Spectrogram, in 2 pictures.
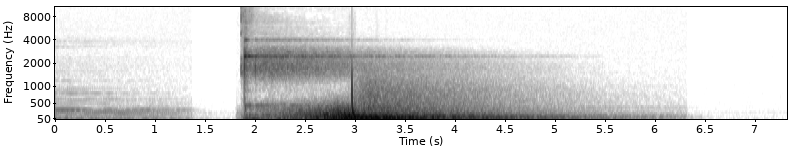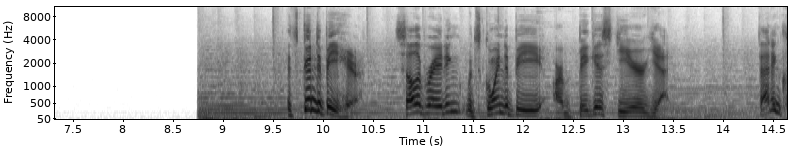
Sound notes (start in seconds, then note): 4.6 dramatic sound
